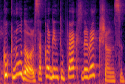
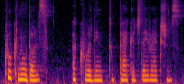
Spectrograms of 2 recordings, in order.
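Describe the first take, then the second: First: It is read in an excited, lively way. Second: It is read in a sad, gloomy way. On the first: "as if it was super exciting" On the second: "as if it was something very sad"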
